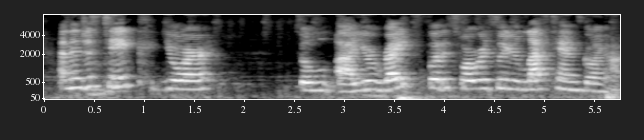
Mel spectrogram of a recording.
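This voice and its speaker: Over music in the background, a woman speaks in a raised, projected voice with a high pitch, ordinary pitch variation and a moderate pace. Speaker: yoga instructor. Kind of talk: guided yoga class. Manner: casual.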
